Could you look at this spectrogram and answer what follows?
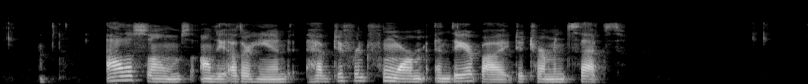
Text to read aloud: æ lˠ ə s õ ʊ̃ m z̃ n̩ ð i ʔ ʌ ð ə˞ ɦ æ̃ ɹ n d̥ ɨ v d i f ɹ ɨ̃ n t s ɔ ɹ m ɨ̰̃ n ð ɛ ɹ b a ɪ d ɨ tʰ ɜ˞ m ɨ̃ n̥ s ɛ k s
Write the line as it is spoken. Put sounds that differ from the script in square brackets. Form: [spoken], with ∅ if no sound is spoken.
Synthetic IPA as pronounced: æ lˠ ə s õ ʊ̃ m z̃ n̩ ð i ʔ ʌ ð ə˞ ɦ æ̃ [∅] n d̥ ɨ v d [ɪ] f ɹ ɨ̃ n t [f] ɔ ɹ m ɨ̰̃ n ð ɛ ɹ b a ɪ d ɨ tʰ ɜ˞ m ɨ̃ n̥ s ɛ k s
